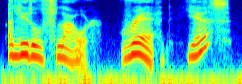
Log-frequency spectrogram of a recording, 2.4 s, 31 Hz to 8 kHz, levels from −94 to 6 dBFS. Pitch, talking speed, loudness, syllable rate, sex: 195 Hz, 75 wpm, -17 LUFS, 3.8 syllables/s, female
